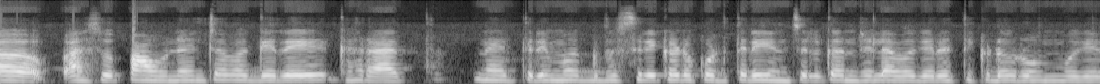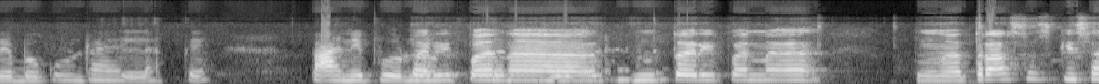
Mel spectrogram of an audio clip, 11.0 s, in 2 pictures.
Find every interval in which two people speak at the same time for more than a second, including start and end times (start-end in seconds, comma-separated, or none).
none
